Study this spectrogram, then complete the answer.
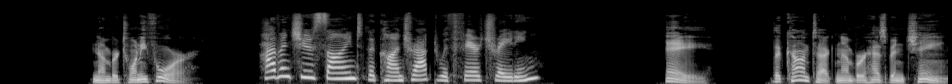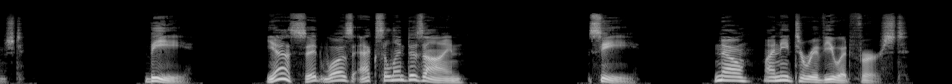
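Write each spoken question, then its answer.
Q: Haven't you signed the contract with Fair Trading?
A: C: No, I need to review it first.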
